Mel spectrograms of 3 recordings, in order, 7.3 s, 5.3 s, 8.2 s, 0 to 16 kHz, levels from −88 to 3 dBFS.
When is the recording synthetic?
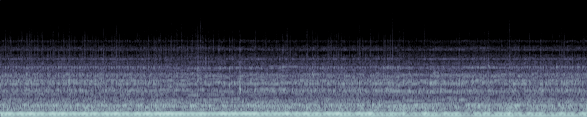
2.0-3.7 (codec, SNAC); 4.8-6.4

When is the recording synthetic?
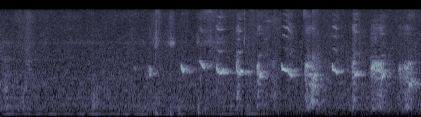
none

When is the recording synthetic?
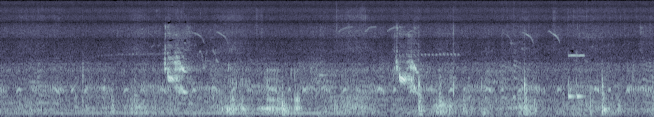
none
